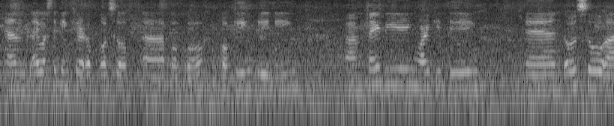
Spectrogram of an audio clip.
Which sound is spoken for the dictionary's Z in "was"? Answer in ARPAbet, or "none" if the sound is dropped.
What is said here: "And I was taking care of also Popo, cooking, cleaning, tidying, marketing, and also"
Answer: S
